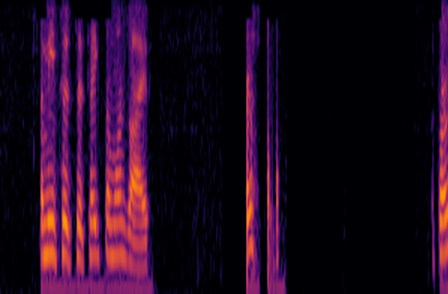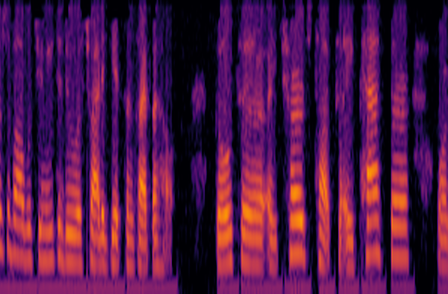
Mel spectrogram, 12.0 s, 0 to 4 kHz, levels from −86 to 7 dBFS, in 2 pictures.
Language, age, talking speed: English, 40-59, 165 wpm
